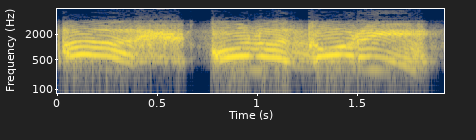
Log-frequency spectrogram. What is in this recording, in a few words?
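Serbian on fire mood high, speech; War Thunder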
